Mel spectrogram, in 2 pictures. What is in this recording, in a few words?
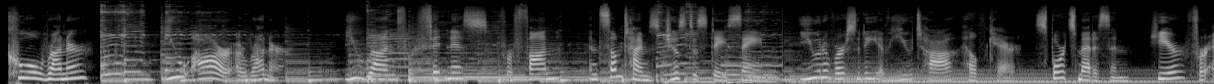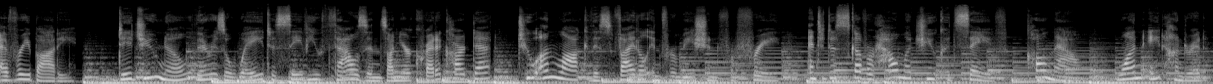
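Commercial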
